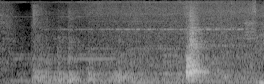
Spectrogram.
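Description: A train rumbles past nearby with a steady low roar, broken by a louder metallic clatter partway through.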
